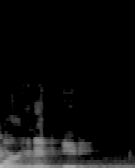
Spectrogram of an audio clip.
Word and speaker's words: EDI: why are you named Edie Ed is the phonetic pronunciation of e di that is an acronym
